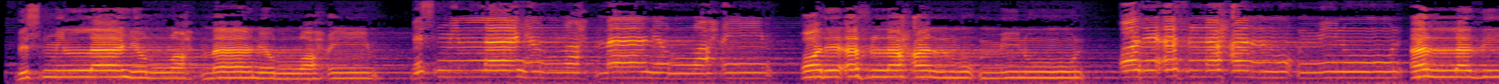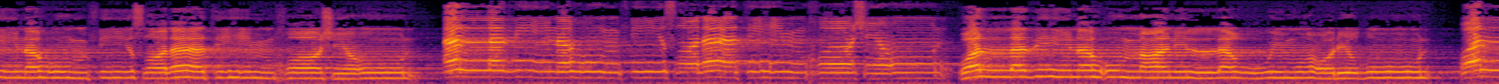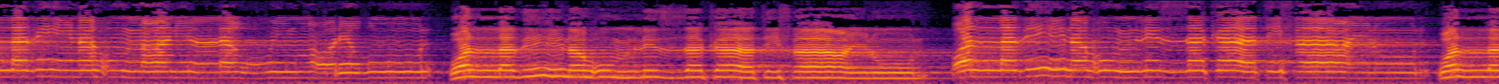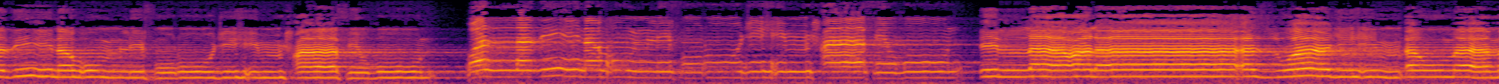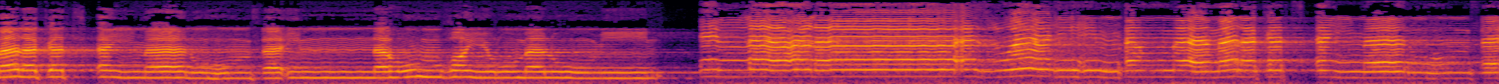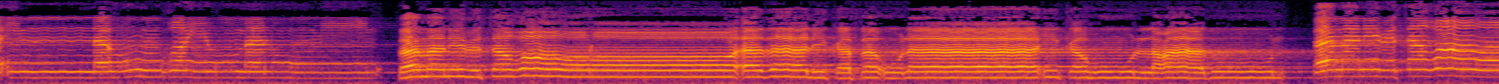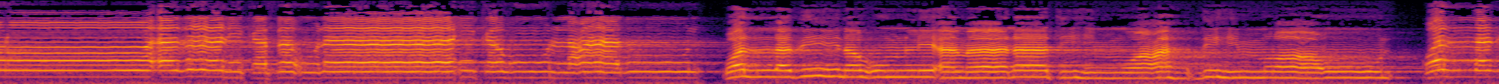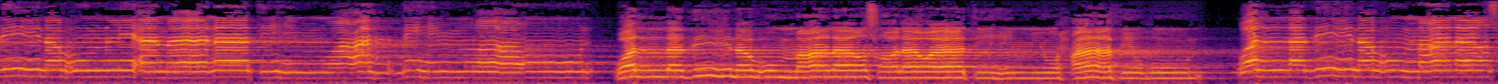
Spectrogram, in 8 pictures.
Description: دانلود سوره المؤمنون محمد صديق المنشاوي معلم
